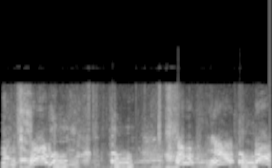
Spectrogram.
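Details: Bluetick Coonhound pup barking at a raccoon alongside a Jack Russell terrier: a run of loud, ringing, arched barks, several per second with short gaps, and a man briefly praising the dog.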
